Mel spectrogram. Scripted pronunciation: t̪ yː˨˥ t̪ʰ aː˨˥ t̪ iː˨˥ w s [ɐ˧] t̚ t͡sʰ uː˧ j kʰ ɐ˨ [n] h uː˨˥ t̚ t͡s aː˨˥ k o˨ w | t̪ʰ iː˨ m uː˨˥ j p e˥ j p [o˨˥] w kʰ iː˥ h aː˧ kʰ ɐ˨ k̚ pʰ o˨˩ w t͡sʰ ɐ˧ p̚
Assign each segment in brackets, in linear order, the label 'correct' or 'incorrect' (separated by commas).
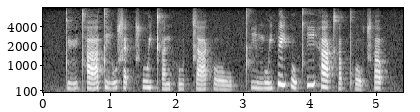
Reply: incorrect, correct, incorrect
